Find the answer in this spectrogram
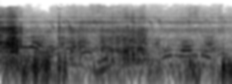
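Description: People's voices talking at the roadside, with a digging tool striking the ground in a trench once at the start.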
